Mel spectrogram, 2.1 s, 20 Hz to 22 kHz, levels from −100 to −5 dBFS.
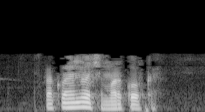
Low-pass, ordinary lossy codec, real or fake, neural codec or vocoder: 3.6 kHz; MP3, 16 kbps; real; none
